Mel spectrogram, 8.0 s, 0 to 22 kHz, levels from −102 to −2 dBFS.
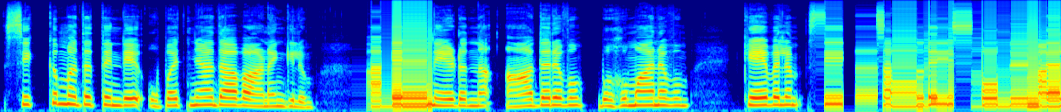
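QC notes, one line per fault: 2.64–3.23 s and 6.12–7.95 s, robotic sound from repeated short buffers: after "സിക്ക് മതത്തിന്റെ ഉപജ്ഞാതാവാണെങ്കിലും" and again after "നേടുന്നആദരവും ബഹുമാനവും കേവലം", speech becomes a rigid metallic 100 Hz buzz, likely from starved playback looping a 10 ms buffer and replacing essentially all incoming audio.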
